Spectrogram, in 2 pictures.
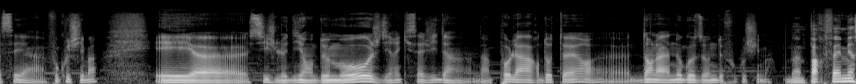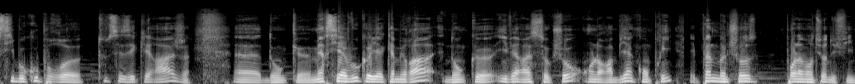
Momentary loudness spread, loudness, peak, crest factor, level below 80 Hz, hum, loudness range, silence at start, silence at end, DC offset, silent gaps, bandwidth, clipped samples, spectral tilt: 14 LU; -15 LUFS; 0 dBFS; 14 dB; -40 dBFS; none; 8 LU; 0 s; 0 s; under 0.1%; none; 13 kHz; 0.3%; -6 dB/octave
